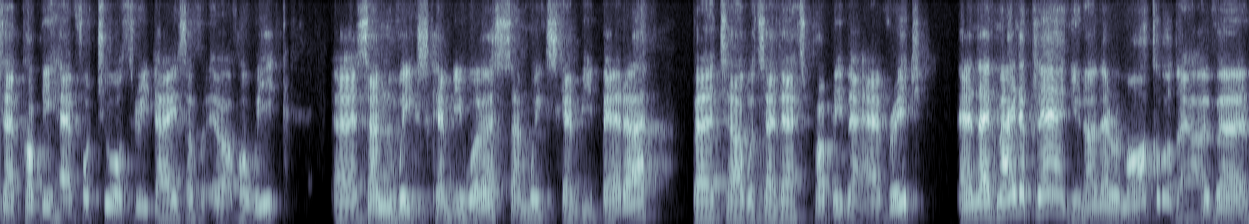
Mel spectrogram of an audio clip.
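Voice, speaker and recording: A man co-hosting a casual panel chat, easygoing and self-deprecating. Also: mid-range voice. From South Africa. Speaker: co-host.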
